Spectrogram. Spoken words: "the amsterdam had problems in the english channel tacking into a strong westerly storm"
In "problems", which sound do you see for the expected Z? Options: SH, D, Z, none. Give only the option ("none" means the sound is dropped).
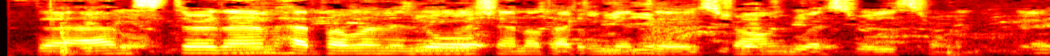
none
